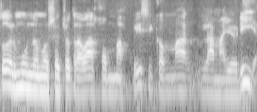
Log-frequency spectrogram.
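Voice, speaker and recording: A somewhat breathy man with a Spanish accent, speaking at a fairly slow pace. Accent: Spanish (Spain). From Spain. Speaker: university professor. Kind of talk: online class discussion.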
